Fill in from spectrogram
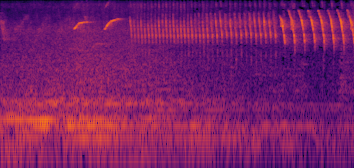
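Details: Male Abyssinian yellow canary singing: a few soft upslurred whistles, then a fast buzzy trill that gives way to slower, louder, evenly repeated descending notes.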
